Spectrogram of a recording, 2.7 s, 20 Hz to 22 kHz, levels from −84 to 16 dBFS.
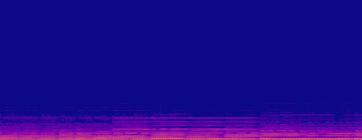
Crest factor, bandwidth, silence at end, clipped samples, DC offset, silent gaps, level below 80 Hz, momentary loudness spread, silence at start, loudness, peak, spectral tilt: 12 dB; 5.6 kHz; 0 s; under 0.1%; under 0.1%; none; -70 dBFS; 4 LU; 0 s; -36 LUFS; -24 dBFS; -9 dB/octave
